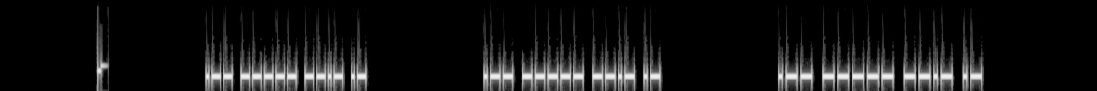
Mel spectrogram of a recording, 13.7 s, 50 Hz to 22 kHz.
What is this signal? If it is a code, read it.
Morse code, heard as a keyed tone, about 32 wpm, 700 Hz. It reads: W0QA W0QA W0QA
